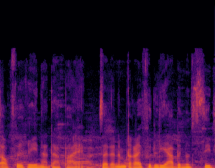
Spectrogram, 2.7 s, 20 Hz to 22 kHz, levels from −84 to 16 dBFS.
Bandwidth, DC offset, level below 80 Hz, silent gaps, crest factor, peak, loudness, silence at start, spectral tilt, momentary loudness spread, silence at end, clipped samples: 15.5 kHz; under 0.1%; -50 dBFS; none; 14 dB; -6 dBFS; -19 LUFS; 0 s; -6.5 dB/octave; 5 LU; 0 s; under 0.1%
